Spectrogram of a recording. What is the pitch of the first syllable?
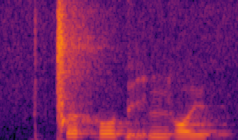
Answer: high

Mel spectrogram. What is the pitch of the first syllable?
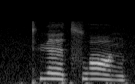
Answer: falling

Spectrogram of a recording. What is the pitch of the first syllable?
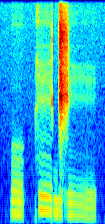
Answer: low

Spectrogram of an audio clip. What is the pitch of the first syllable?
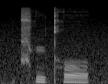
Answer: falling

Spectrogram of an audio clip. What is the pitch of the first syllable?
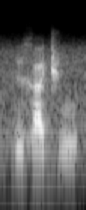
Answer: low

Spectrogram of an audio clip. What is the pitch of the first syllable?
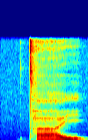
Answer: rising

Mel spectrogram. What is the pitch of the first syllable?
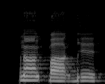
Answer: high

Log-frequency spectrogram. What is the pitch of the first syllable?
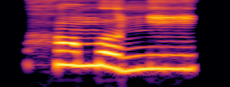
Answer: high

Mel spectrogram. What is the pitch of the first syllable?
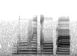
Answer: high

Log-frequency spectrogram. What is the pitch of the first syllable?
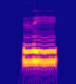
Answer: low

